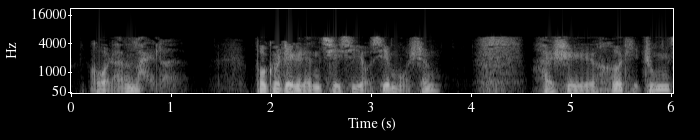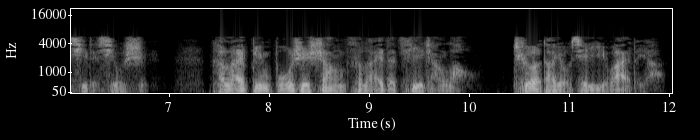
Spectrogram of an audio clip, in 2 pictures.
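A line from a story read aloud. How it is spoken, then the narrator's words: Muttering to self. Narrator (Chinese): 韩立喃喃自语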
